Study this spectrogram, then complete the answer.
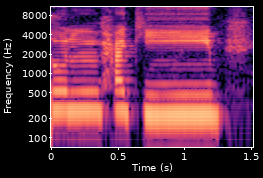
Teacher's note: حکیم میں بھی یا ساکن سے پہلے زیر ہے، کھینچ کے پڑھا جائے گا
